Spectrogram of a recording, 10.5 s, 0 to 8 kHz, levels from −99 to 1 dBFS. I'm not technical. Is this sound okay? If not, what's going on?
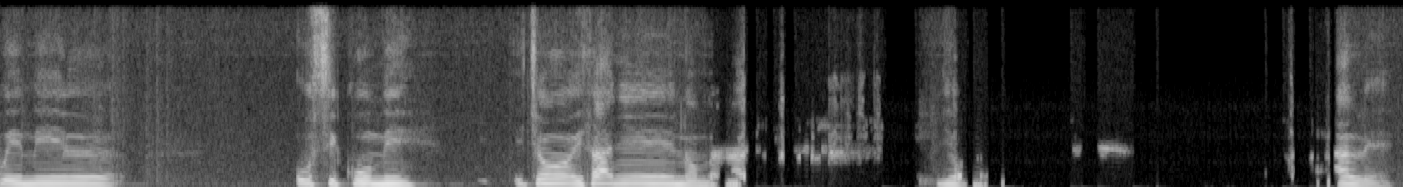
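No. Three problems come from the call's echo canceller, the part that removes your own loudspeaker from your microphone.

Speech suppressed in double talk: from 5.32 to 6.24 s, 7.2 to 8.49 s and 9.1 to 10.05 s, the voice sinks almost to silence in places, likely because both sides spoke at once and the canceller turned everything down. Unlike a network dropout, it happens only while the other person is talking.

The other side's voice leaking through: from 5.59 to 7.24 s a faint second voice sits underneath, and it briefly returns around 9.7 s, even quieter. The likely cause is that the canceller missed part of the loudspeaker sound. This is an added voice, not a missing one.

Background gated by the echo canceller: from 6.52 to 6.87 s, and very briefly at 8.77 to 8.82 s, the room sound itself drops to near silence and then returns. 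These dips happen in the gaps, not while speech is being cut, which sets them apart from the double-talk problem.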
